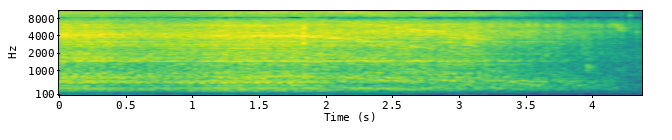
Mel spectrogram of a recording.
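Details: Washing-machine universal motor driving a lathe, running unloaded with no cutting, recorded about a metre away before bearing replacement: loud harsh roar with gritty rushing edge from rough motor bearings.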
